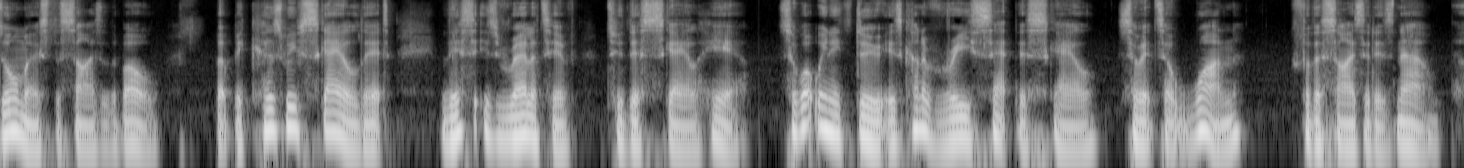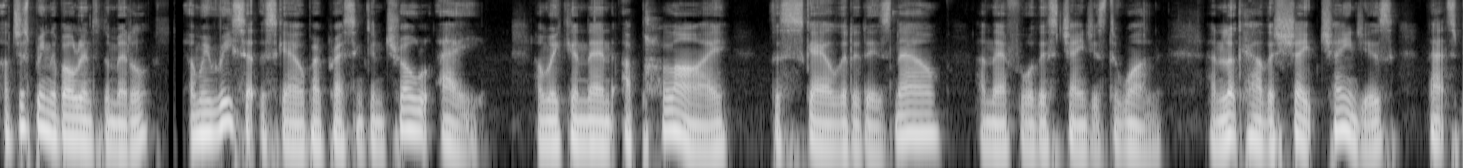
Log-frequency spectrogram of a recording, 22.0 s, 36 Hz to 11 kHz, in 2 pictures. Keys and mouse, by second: 14.1 ctrl+a.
